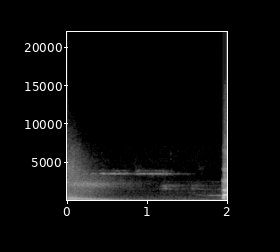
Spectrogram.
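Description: A TV news transition whoosh that falls in pitch and fades away over about a second and a half, with a faint high tone beneath it.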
